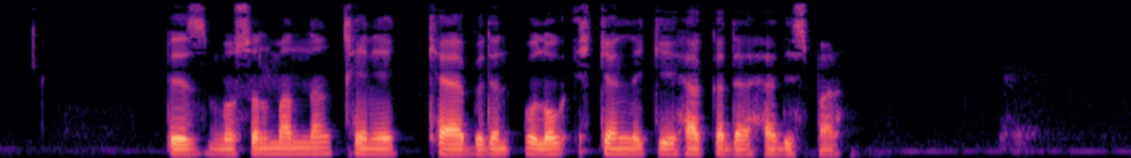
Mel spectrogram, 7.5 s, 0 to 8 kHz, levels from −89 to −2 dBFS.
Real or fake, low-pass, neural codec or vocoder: real; 7.2 kHz; none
